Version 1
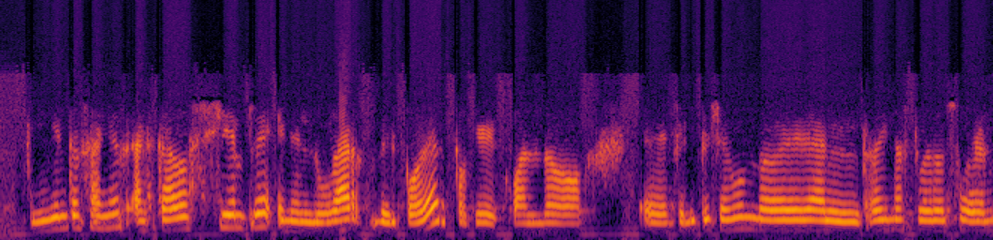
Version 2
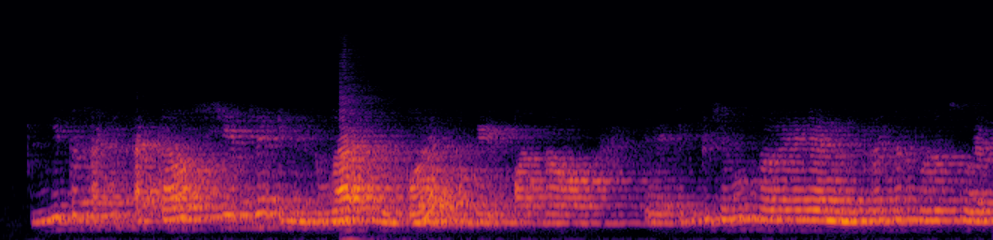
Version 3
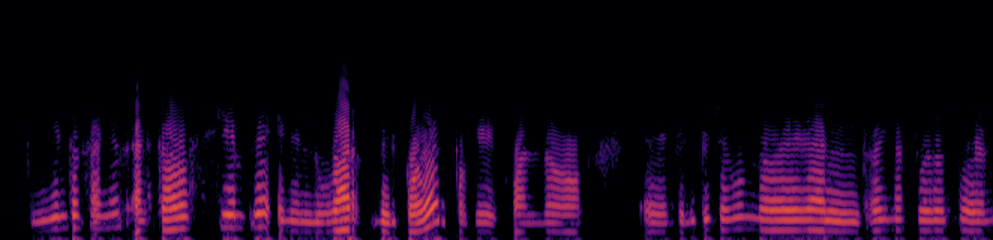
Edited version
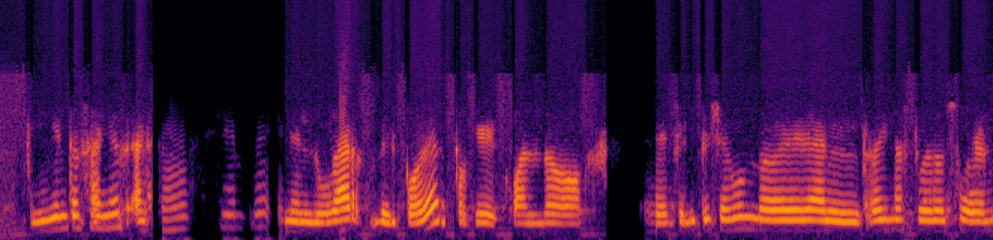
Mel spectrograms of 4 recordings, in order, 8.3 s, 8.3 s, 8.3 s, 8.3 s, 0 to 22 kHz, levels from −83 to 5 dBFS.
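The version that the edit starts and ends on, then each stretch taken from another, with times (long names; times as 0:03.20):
1
0:01.27–0:02.38: punch in from 3
0:05.05–0:05.47: punch in from 3
not used: 2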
